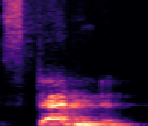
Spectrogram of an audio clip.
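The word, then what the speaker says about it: stand: এই যে এখানে এস এর স্ট্যান্ড, উচ্চারণটা অল্প হবে। স্ট্যান্ড, স্ট্যান্ড, স্ট্যান্ড, স্ট্যান্ড।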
